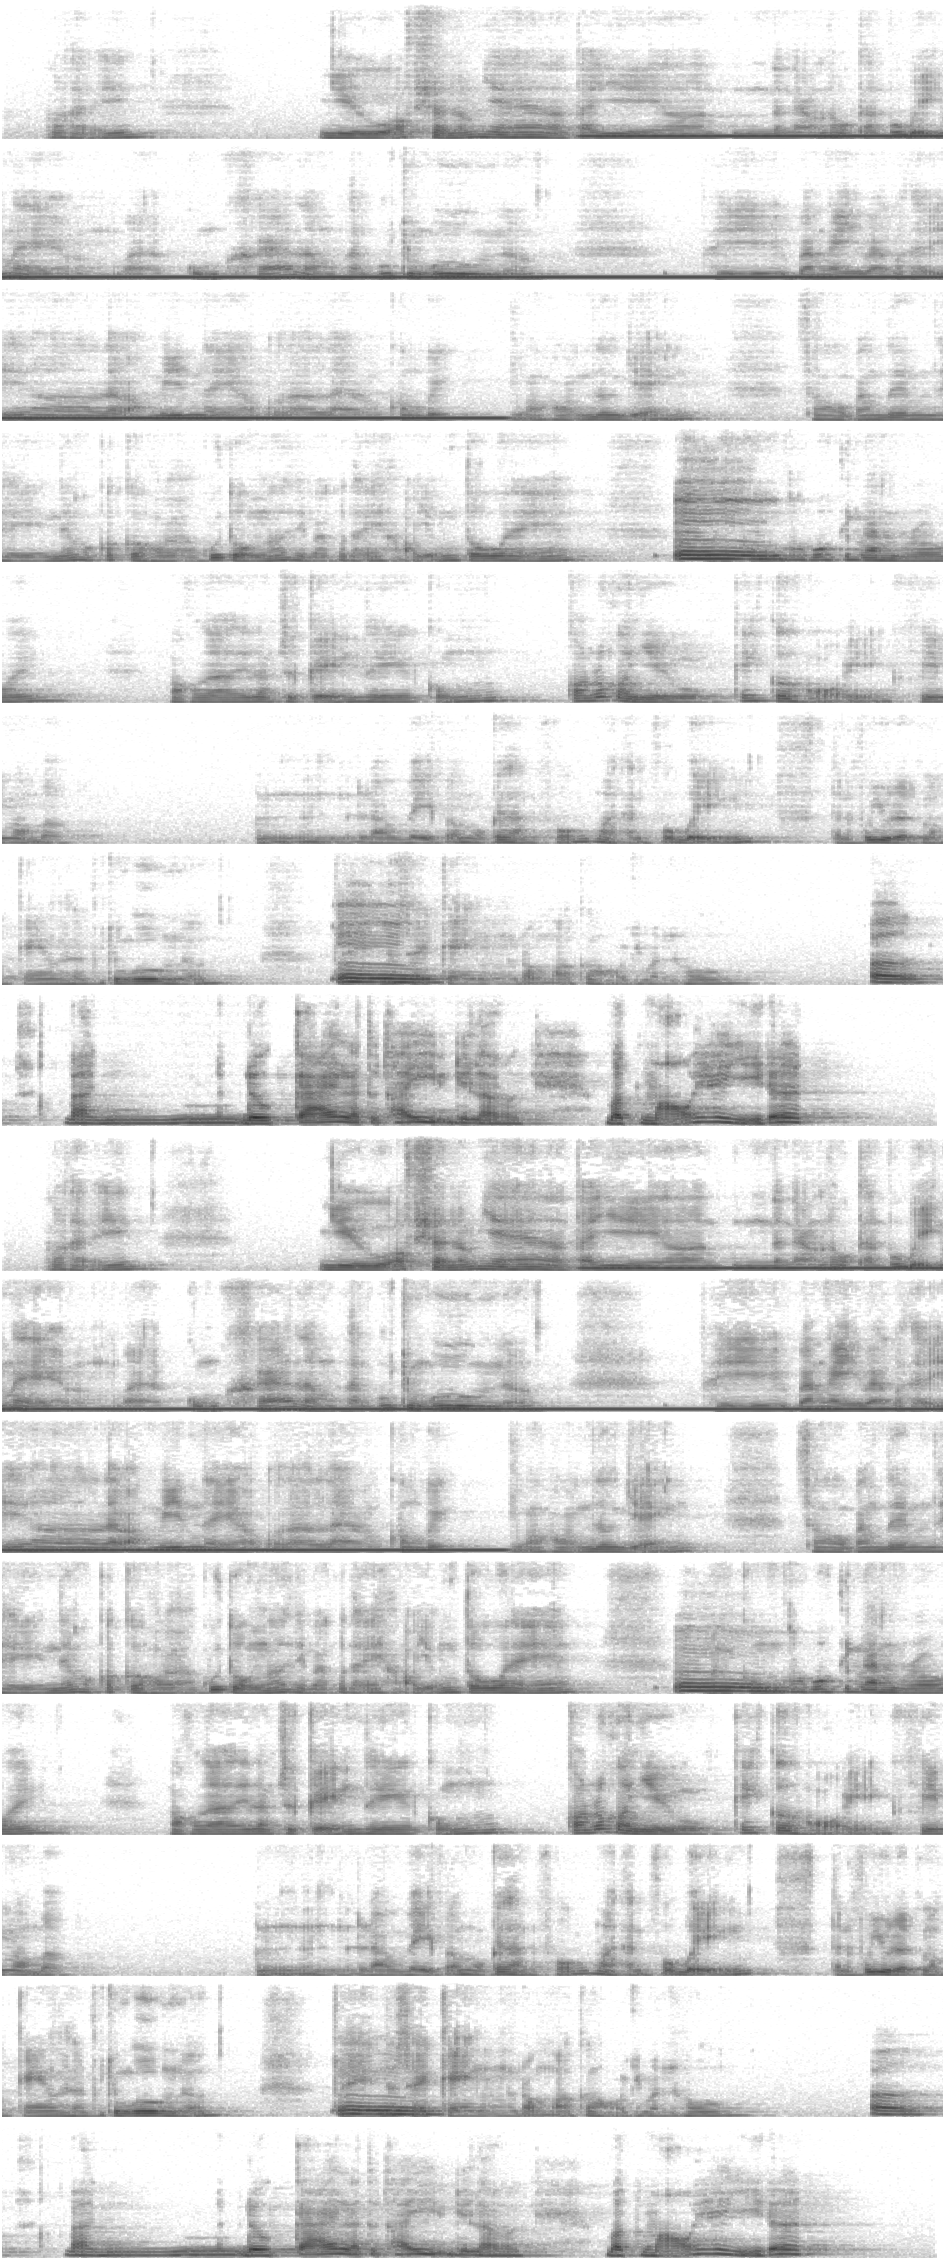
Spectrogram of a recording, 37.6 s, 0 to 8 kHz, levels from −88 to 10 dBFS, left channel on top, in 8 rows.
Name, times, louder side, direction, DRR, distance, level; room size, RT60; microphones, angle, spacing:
voice 1, 0.2-1.1 1.6-7.9 8.2-11.7 12.0-23.9 24.8-32.0, right 2 dB, 50° right, 0.9 m, -31 dB
sound 1, 2.9-12.0, left 1 dB, 85° left, 1.8 m, -24 dB
voice 2, 17.5-18.1 29.9-30.5 32.6-32.8 33.3-36.9, left 3 dB, 60° left, 0.9 m, -23 dB
27.0 x 25.0 x 8.3 m
head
